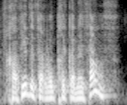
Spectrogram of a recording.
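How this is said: It is said in a put-on Southern accent.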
